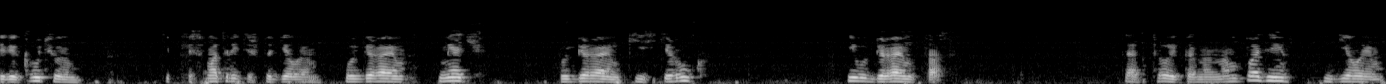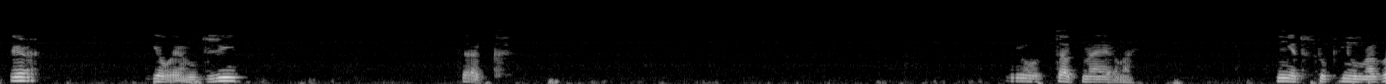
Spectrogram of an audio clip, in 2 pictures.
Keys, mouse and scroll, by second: 1.3 scroll up 2, 1.7 shift+middle click, 2.4 scroll up 2, 3.5 click, 4.1 middle click, 5.7 shift+click, 7.8 middle click, 9.1 shift+click, 9.7 scroll down 2, 10.2 middle click, 11.3 KP_3, 12.0-12.4 scroll down 1, 13.6 r, 15.2 g, 18.3 click, 19.7 g.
